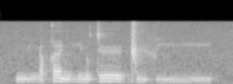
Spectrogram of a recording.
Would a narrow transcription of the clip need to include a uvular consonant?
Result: yes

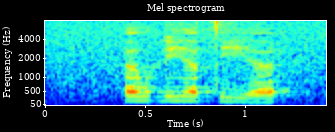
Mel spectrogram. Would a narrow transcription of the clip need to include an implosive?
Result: yes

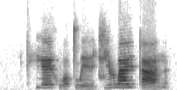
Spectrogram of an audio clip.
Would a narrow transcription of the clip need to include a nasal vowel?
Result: no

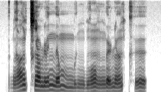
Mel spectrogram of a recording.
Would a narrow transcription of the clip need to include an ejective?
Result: no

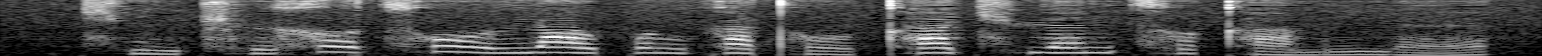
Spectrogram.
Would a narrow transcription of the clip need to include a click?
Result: no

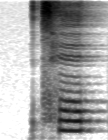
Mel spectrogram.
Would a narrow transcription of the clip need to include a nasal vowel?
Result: yes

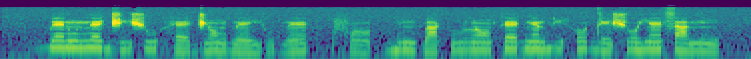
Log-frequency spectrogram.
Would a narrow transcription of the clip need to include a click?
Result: no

